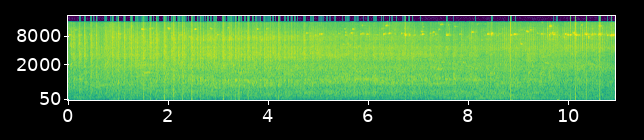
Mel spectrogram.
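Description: Steel roller coaster cars running along the track close by: a loud, steady rumble and rattle of wheels on steel rail, with rapid clicking throughout. It jumps up in loudness right at the start as the cars come near.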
